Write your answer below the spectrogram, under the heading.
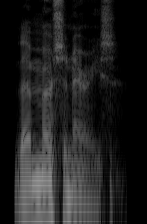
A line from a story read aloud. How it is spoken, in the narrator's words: Dante said flatly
